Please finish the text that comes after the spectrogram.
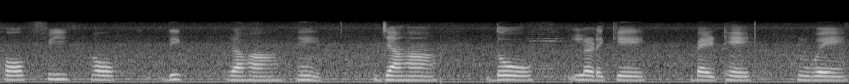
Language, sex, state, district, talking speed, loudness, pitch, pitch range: Hindi, female, Madhya Pradesh, Dhar, 70 wpm, -18 LUFS, 200 Hz, 190-210 Hz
